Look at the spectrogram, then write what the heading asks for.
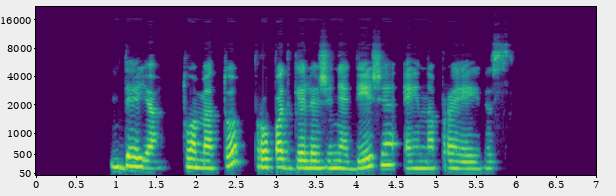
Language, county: Lithuanian, Marijampolė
